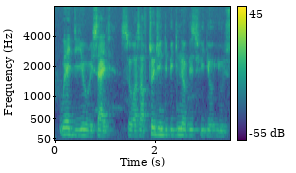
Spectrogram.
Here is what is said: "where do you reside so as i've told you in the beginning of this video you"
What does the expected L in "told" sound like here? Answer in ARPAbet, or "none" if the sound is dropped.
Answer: none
